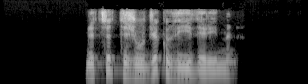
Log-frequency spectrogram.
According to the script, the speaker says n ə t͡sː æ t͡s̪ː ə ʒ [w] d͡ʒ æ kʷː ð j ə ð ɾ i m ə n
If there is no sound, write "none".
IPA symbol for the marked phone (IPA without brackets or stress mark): w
